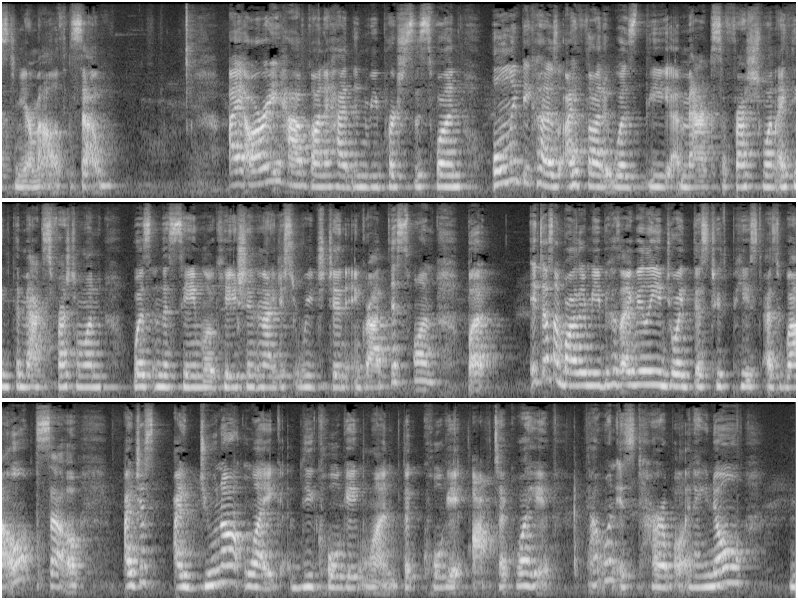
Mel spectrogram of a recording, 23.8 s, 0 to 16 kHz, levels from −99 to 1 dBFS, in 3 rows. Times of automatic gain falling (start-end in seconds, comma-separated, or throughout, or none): none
